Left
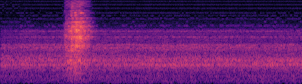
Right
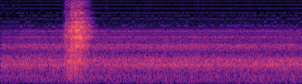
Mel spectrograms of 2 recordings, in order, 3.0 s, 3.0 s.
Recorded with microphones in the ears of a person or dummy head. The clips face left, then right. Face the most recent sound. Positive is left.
turn(degrees=-60)  # may be behind; listen again after turning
